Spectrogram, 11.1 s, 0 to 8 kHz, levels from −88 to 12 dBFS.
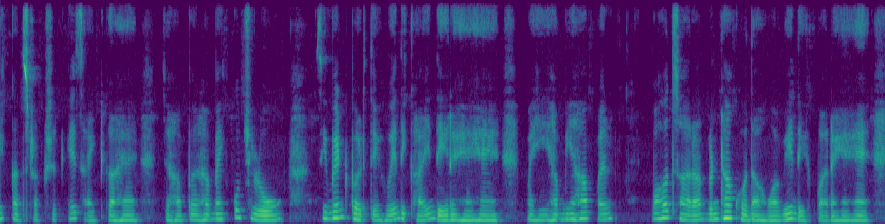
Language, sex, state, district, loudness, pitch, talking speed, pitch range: Hindi, female, Bihar, Sitamarhi, -21 LUFS, 175 Hz, 185 wpm, 165-195 Hz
